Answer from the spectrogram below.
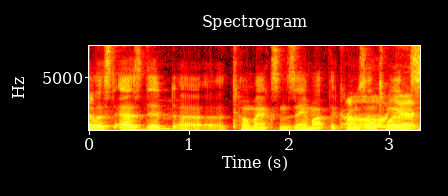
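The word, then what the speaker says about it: Xamot: Oh, it's Zaymot.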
